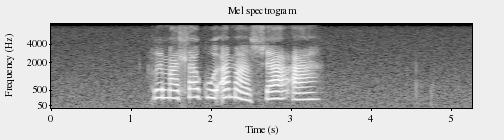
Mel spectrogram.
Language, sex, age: Northern Sotho, female, 29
